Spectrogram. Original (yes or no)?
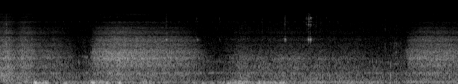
yes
